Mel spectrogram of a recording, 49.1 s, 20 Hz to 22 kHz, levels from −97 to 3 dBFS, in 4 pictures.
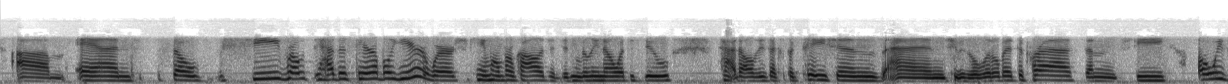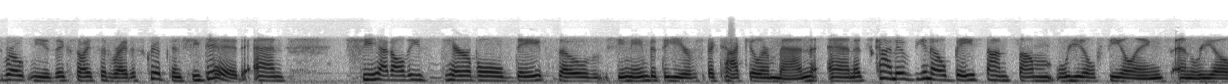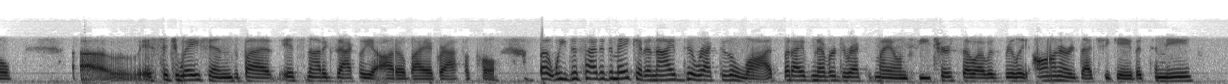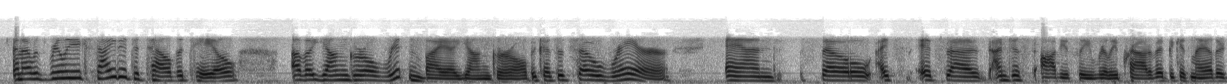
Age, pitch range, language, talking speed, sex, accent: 40-59, 170-220 Hz, English, 180 wpm, female, American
